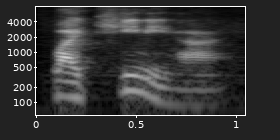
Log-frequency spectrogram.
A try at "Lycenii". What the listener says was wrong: That would be the classical Latin pronunciation, not the ecclesiastical Latin pronunciation. Ecclesiastical Latin does soft Cs.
